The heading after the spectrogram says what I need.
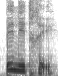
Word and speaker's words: pénétrer: pénétrer. Okay, remember here, accent aigu and then accent aigu. So you pronounce it E, pénétrer.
